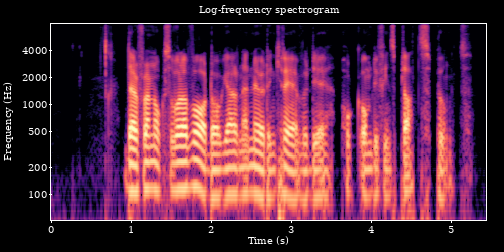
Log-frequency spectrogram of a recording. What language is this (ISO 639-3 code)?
swe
